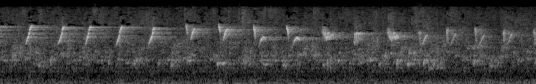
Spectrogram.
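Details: Javan bush lark of the Parva type singing in a clear voice: a regular string of about sixteen upswept whistles, three per second. Each note starts low and snaps upward, with the later ones slightly lower.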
